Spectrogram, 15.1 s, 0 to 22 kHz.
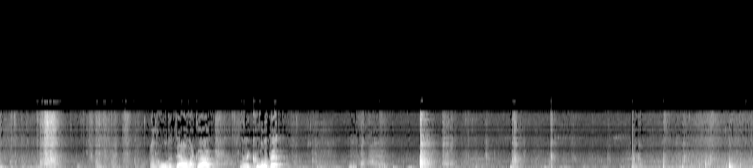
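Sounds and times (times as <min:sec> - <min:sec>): steady low hum: 0:09.1 - 0:15.0.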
